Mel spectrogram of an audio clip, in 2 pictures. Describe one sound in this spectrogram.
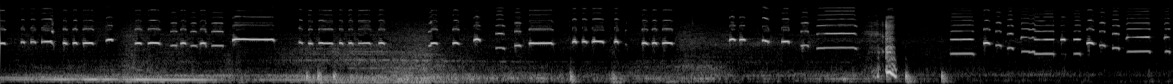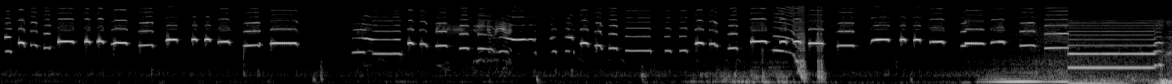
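A man plays a quick, high tune on a recorder.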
